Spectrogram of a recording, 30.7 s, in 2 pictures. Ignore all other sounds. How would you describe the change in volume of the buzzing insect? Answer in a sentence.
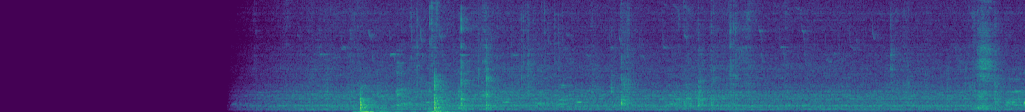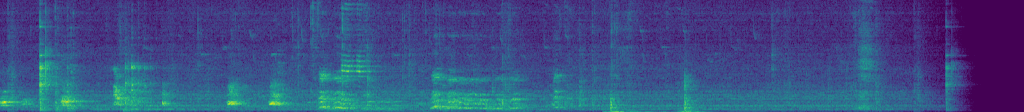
The volume of the buzzing insect goes up, then down.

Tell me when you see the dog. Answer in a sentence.
You can hear the dog from 15.1 to 23.8 s.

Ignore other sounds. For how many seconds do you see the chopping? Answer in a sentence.
The chopping can be heard for 3 seconds in total.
